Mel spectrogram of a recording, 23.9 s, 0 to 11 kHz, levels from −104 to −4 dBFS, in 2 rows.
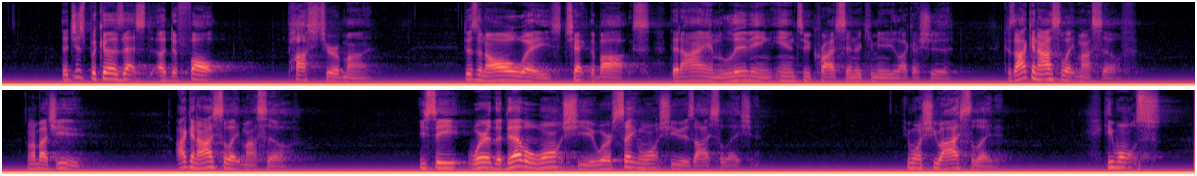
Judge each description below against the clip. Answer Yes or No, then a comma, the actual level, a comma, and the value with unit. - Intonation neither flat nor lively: No, wide, 7.8 semitones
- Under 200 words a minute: Yes, average, 140 wpm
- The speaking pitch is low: Yes, low, 110 Hz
